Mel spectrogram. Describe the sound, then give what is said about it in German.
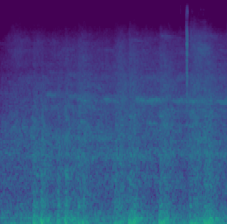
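A freight train on the freight bypass railway passes the old locomotive hall in Freiburg, Germany, rumbling with a steady low roar and rhythmic clacking of wheels over rail joints, continuous, with a brief high squeal near the end. “Ähm, hier fahren die ganze Zeit Güterzüge vorbei, aber das ist ja auch ein spannender Effekt.”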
